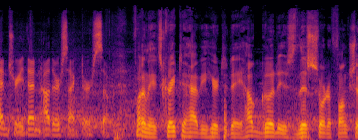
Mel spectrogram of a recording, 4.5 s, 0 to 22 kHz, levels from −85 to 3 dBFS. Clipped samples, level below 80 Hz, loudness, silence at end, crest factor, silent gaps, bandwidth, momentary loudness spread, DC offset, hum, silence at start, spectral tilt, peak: under 0.1%; -46 dBFS; -20 LUFS; 0 s; 14 dB; none; 18 kHz; 6 LU; under 0.1%; none; 0 s; -4 dB/octave; -6 dBFS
